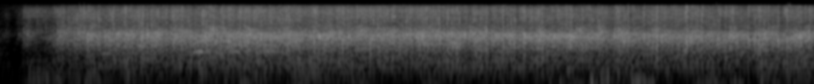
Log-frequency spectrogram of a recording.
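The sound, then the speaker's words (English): An audience breaks into applause after a talk, the clapping swelling within the first second and then holding as a dense, steady, enthusiastic roar for about eight seconds. “I don't know if you can hear the audience, but we are very enthusiastic in this room.”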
